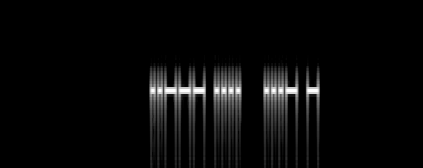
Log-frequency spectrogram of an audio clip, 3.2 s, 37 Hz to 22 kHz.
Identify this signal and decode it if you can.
Morse code, heard as a keyed tone, about 44 wpm, 700 Hz. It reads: 2H VT
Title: Winter Field Day Exchanges 45wpm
